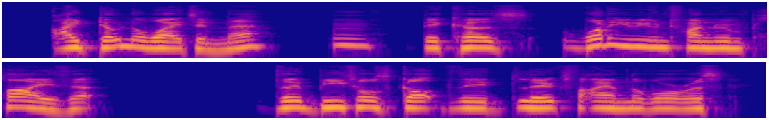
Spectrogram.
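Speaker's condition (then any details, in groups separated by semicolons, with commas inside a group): No condition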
